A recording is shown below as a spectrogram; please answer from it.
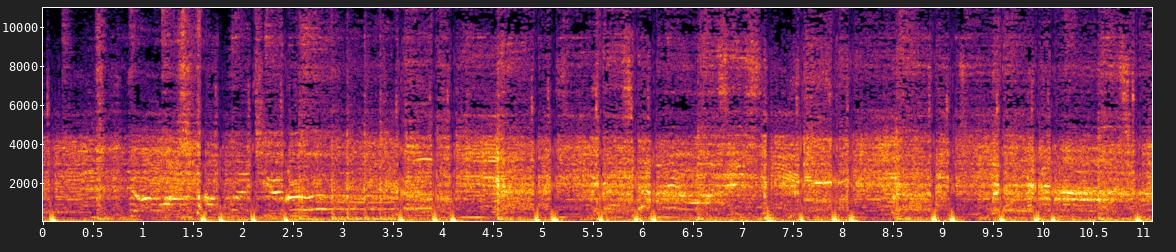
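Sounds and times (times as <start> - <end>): distorted electric guitars: 0.0 - 11.0
live metal band playing: 0.0 - 11.0
pounding drum beat: 0.0 - 11.0.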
